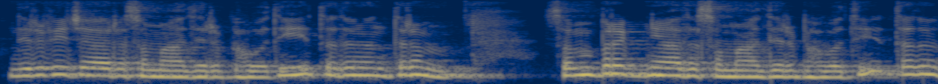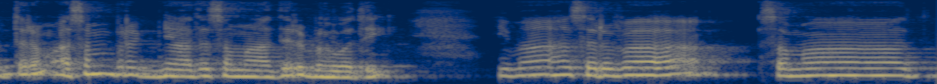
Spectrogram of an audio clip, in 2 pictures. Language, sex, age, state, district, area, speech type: Sanskrit, male, 18-30, Karnataka, Mandya, rural, spontaneous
